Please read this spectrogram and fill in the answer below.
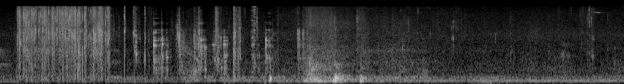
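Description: A tin of sardines being unpacked and opened: about a second of tearing and crinkling packaging, then a run of sharp clicks and cracks that die away after a few seconds.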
